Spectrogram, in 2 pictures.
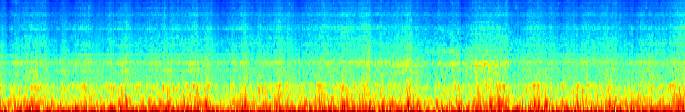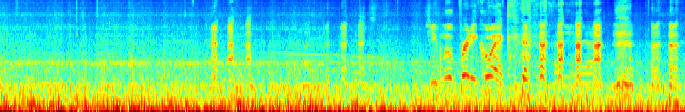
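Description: A small car engine rumbles and hums steadily from inside the car.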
